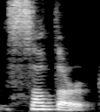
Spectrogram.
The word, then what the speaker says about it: Southwark: So, you know, um, Sodur, for example, in London is spelled Southwark. Okay. But it's Sur.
